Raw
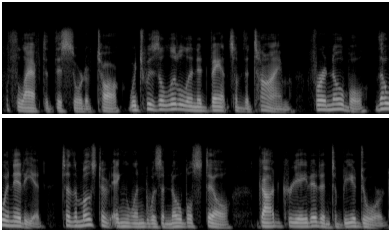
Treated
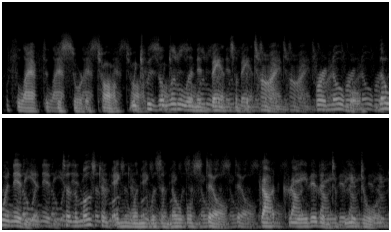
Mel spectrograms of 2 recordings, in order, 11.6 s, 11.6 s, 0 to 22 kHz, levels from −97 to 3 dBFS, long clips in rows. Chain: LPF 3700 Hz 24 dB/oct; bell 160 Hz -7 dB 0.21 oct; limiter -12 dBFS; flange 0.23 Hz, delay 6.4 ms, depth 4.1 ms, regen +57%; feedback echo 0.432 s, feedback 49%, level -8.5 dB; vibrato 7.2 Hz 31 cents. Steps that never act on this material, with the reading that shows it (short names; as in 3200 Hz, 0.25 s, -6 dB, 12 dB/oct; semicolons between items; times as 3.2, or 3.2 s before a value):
limiter -12 dBFS: input peak -21.0 dBFS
